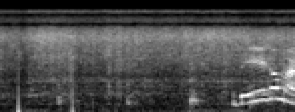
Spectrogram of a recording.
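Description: Onions frying in oil with cumin seeds for jeera rice, a bright continuous sizzle with a few soft stirring scrapes and a brief faint voice-like sound near the end.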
